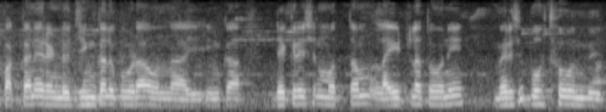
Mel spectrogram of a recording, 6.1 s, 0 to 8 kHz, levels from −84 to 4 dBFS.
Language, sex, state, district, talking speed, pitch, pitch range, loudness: Telugu, male, Telangana, Mahabubabad, 110 wpm, 145 Hz, 135-150 Hz, -17 LUFS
